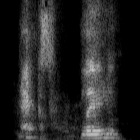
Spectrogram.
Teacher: The stress is on the second syllable, explain.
